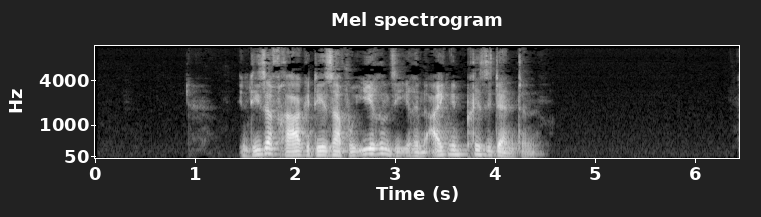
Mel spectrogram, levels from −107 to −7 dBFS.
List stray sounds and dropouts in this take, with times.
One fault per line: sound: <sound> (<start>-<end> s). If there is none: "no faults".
no faults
